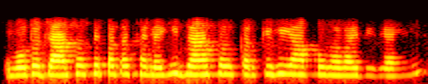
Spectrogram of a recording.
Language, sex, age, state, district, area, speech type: Hindi, female, 18-30, Rajasthan, Karauli, rural, conversation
